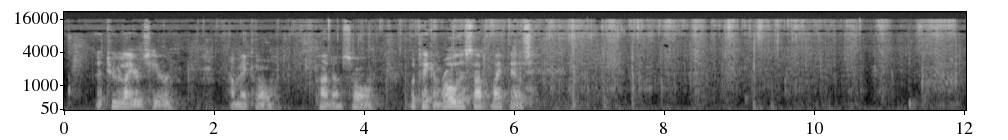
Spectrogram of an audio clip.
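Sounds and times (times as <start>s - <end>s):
gloved hands rolling cloth: 0.5s - 12.0s.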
